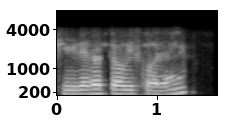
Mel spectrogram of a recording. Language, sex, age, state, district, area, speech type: Hindi, male, 30-45, Rajasthan, Bharatpur, rural, conversation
